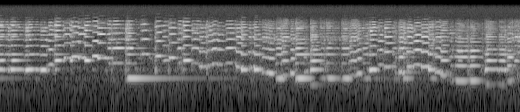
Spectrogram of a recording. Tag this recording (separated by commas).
Musical instrument, Violin, Music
